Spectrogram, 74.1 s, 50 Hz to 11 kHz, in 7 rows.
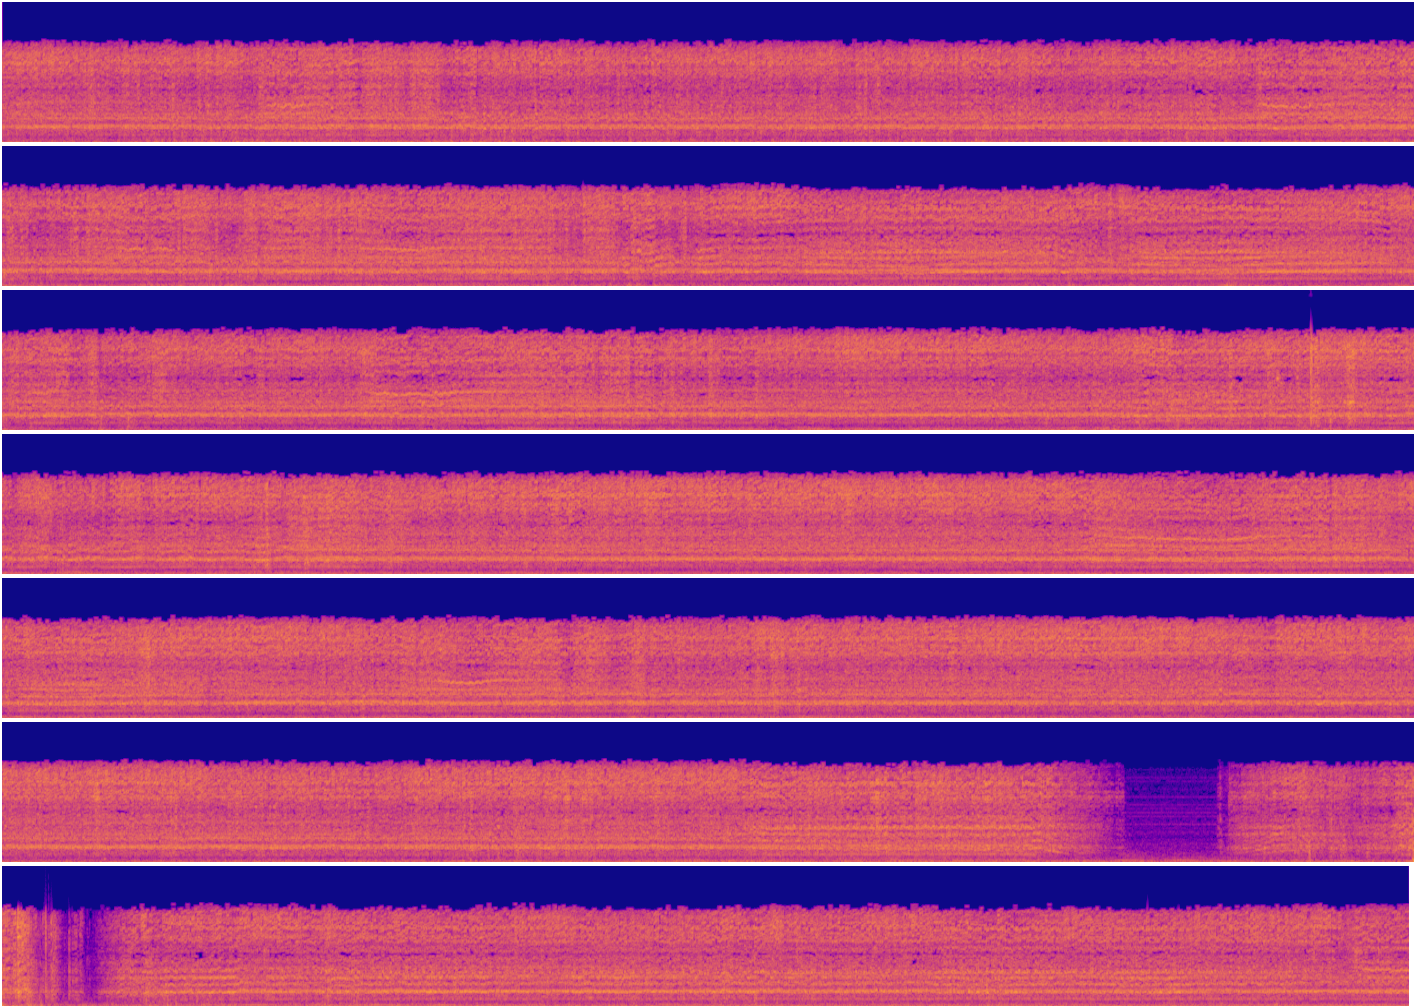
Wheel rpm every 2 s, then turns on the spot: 170, 170, 170, 170, 160, 160, 160, 170, 160, 160, 170, 170, 170, 170, 160, 170, 160, 170, 170, 170, 160, 160, 170, 170, 170, 170, 170, 170, 170, 160, 60, 40, 120, 160, 170, 160, 160.
none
